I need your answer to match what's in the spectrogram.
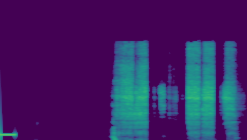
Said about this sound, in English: I'm beeping all of that out. No, you're not. Yes, I am.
